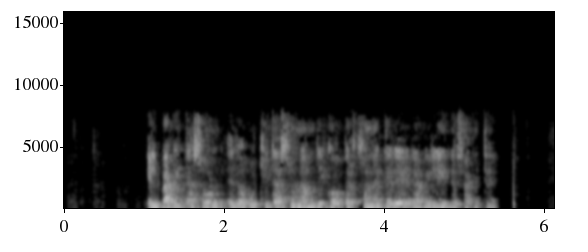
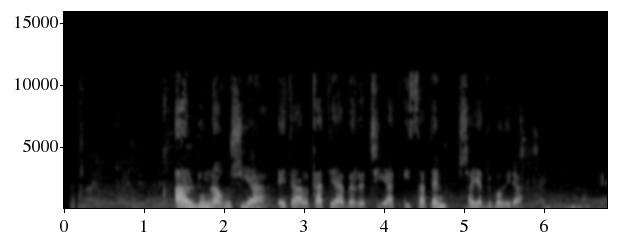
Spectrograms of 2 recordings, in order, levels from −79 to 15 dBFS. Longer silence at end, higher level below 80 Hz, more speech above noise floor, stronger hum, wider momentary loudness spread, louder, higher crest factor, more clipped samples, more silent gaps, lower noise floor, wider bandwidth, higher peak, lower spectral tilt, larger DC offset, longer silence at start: first, 0.75 s vs 0.25 s; first, -62 dBFS vs -68 dBFS; first, 42 dB vs 24 dB; neither; about the same, 16 LU vs 14 LU; first, -18 LUFS vs -28 LUFS; second, 16 dB vs 22 dB; neither; neither; first, -59 dBFS vs -51 dBFS; second, 8.2 kHz vs 11.5 kHz; first, -2 dBFS vs -6 dBFS; about the same, -5 dB/octave vs -5 dB/octave; neither; first, 1.05 s vs 0.3 s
